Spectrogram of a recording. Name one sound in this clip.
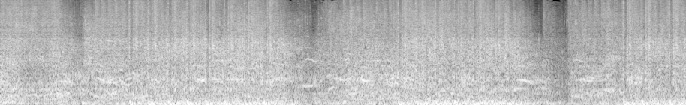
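A shotgun fires repeated loud blasts.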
